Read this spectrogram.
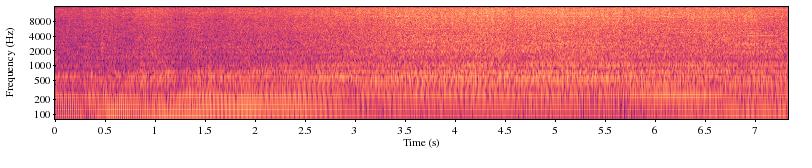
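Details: Mitsubishi Evo 8 started during an oil change, after filling the new filter and topping up slightly low oil. Catches quickly, revs up and settles into even, steady idle with no knocks or misses; normal start and rev.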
